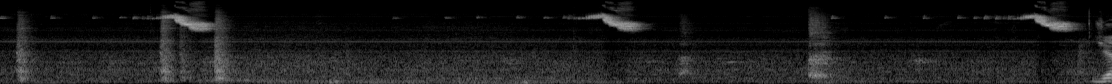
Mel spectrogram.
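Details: Blue-black grassquit singing on a very hot day at 11:46 on 7 May, having sung since early morning. Three short, very high, buzzy notes sliding downward, spaced about four seconds apart, with faint background hiss and knocks.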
